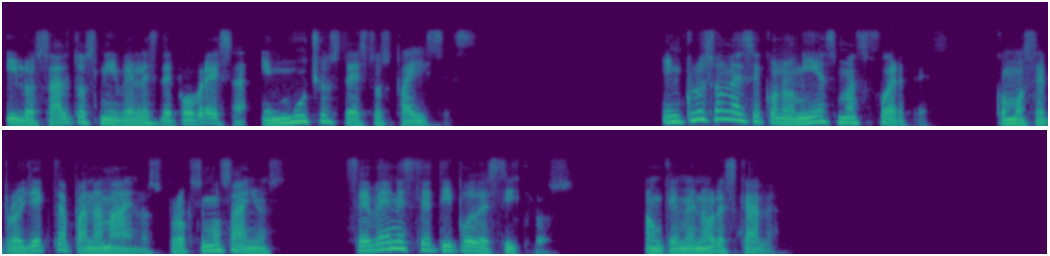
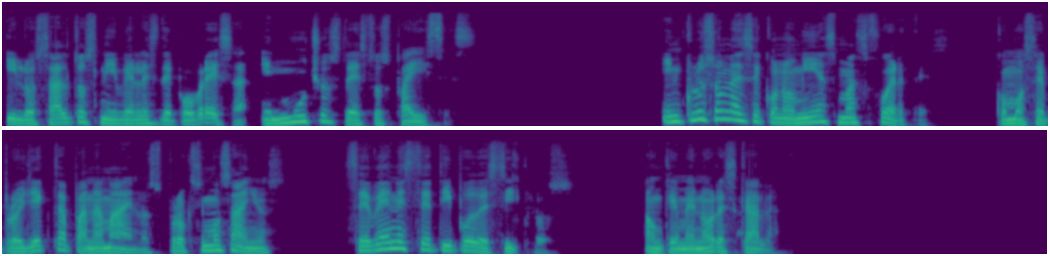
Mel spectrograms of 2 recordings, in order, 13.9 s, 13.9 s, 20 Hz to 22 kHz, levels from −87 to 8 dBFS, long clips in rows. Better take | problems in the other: second | garbled, watery; badly; nothing above 8 kHz

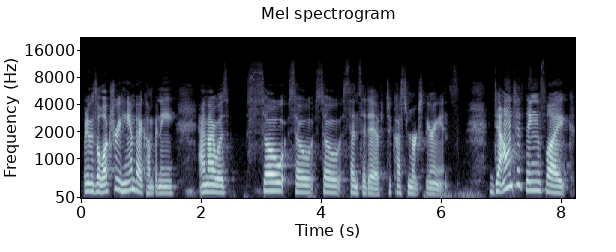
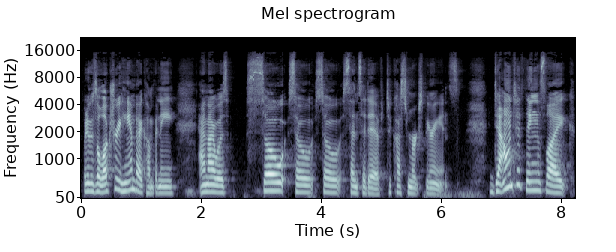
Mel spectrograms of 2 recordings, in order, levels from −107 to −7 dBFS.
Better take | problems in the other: second | muffled; very; fading above 3 kHz

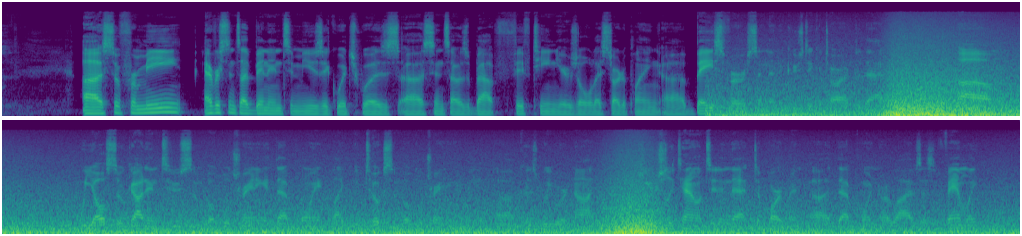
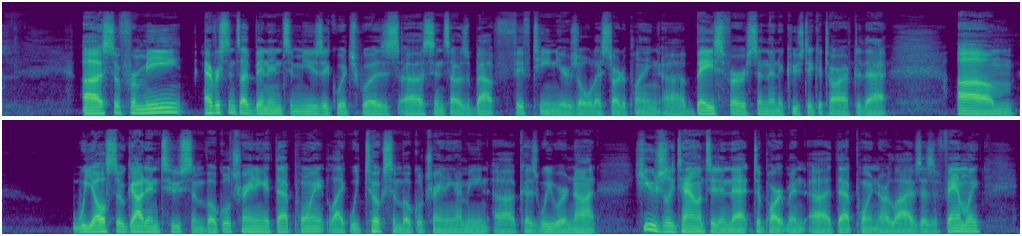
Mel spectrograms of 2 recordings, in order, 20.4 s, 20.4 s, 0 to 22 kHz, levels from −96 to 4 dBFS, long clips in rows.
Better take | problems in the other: second | wind noise on the microphone; heavy; from 7 s on; 2 dB above the speech

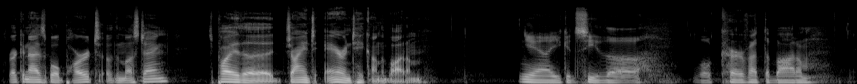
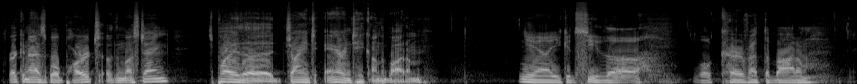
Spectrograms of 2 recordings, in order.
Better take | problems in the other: first | distortion; heavy; 7 dB below the speech

